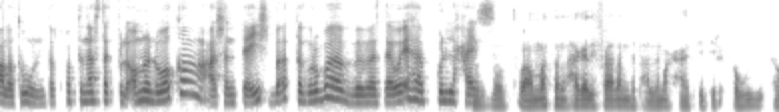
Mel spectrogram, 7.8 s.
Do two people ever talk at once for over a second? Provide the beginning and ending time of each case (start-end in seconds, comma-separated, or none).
none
